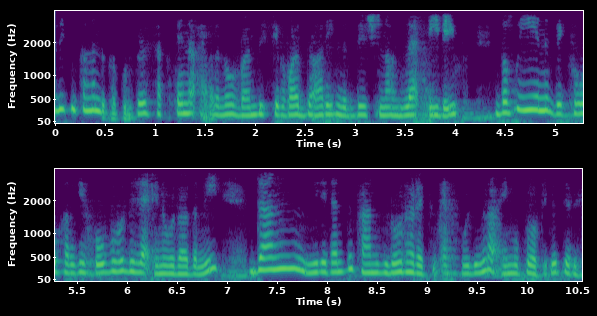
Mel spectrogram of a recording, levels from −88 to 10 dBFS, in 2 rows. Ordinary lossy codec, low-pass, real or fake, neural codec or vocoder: none; 3.6 kHz; fake; codec, 16 kHz, 0.5 kbps, X-Codec, WavLM features, trained on Multilingual LibriSpeech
